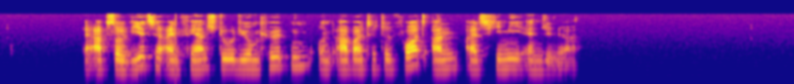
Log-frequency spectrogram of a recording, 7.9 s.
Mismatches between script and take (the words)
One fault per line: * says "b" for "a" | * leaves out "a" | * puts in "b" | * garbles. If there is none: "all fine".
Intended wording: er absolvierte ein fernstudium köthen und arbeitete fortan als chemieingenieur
all fine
